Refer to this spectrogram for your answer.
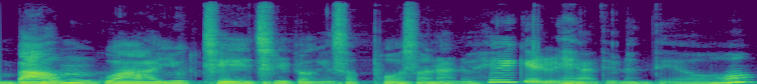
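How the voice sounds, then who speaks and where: This woman has an unremarkable speaking voice at a medium pitch, with lively intonation. She talks at a fairly slow pace. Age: 60s. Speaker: pastor. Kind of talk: sermon.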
